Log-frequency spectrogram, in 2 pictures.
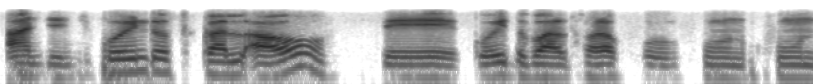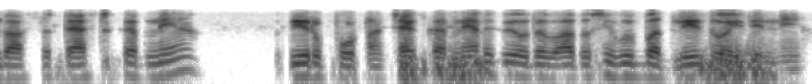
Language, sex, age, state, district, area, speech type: Dogri, male, 18-30, Jammu and Kashmir, Udhampur, urban, conversation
